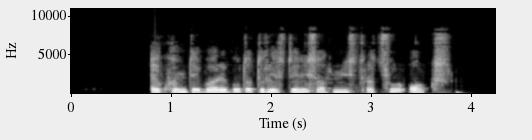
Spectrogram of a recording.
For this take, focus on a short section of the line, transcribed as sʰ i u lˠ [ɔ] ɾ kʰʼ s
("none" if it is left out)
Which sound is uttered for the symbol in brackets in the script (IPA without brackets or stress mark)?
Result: ɔ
